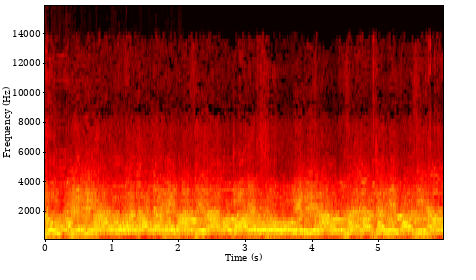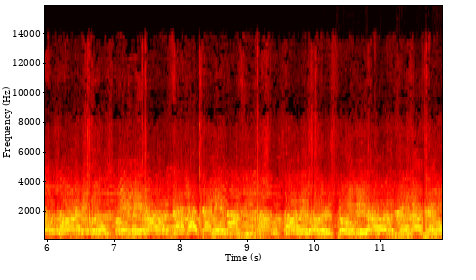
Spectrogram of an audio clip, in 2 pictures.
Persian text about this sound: شروع کردن به اعتراض و بعد از مدت ها شعارهای اینطوری دوباره توی دانشگاه شنیده شد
